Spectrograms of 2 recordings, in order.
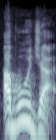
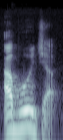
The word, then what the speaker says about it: Abuja: let's keep it as hard Nigeria's capital is Abuja a bu u j a Abuja by the way who is the current president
